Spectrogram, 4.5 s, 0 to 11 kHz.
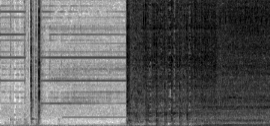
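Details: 2008 Mercedes CLK350 with M272 engine, fuel rail pressure reading zero with no priming: a few quiet clicks, then a long starter drone cranking for seconds without catching; long crank from fuel pressure bleeding down, suspected failed in-tank regulator or check valve.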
